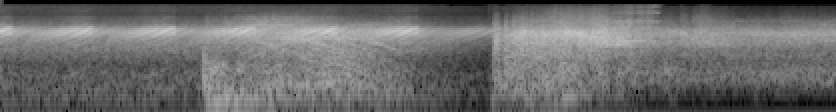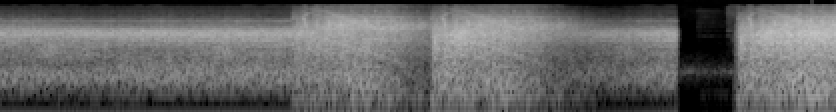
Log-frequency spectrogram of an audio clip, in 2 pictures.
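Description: An energy blast whooshes and roars.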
